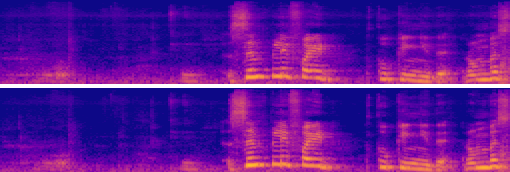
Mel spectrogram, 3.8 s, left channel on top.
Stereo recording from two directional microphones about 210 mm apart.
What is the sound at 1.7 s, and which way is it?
Speech, 50° right (ahead or behind).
